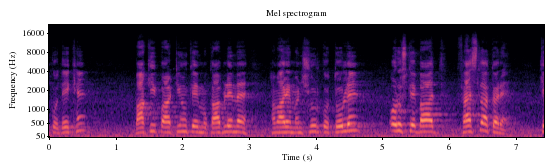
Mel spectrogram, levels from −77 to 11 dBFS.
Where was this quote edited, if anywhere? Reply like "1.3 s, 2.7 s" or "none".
none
